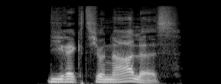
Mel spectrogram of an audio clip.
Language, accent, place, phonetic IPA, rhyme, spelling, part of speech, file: German, Germany, Berlin, [diʁɛkt͡si̯oˈnaːləs], -aːləs, direktionales, adjective, De-direktionales.ogg
- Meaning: strong/mixed nominative/accusative neuter singular of direktional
